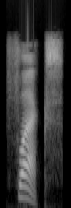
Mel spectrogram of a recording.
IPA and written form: flˈɛks (flex)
